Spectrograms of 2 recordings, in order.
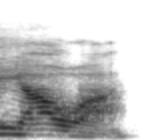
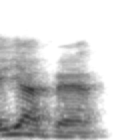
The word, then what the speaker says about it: Yahweh: Em outra linguagem é Yahweh, mas na nossa pronúncia é Iavé.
